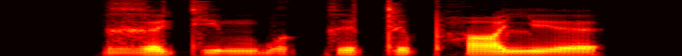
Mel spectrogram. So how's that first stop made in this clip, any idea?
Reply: plain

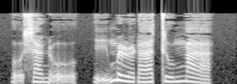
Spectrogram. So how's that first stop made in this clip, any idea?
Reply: plain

